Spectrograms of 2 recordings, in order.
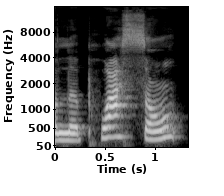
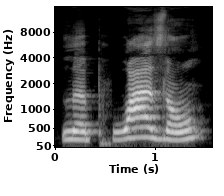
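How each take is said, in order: First: "le poisson" as luh pwah-SSOH; slow "poisson" with a crisp s in the middle; clear S sound. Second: "Le poison" as luh pwah-ZOH; French "poison" with a voiced, buzzing z; Z sound. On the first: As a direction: keep the s of "poisson" sharp, never a z. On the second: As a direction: make the middle of "poison" a z, not an s. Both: Shown as a demonstration. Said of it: "Make sure you have the s sound".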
